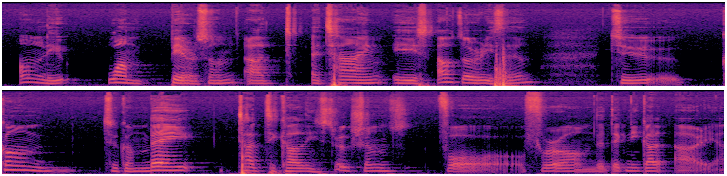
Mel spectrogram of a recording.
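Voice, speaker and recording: A man with a fairly high pitch talks at a very slow pace, his intonation fairly even. His loudness swings widely, and he leaves long, frequent pauses. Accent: Spanish. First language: Spanish. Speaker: football rules educator. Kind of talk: reading aloud. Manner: halting.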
